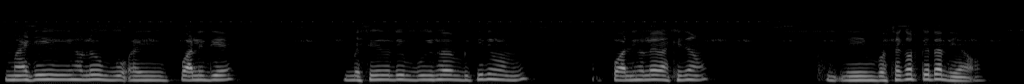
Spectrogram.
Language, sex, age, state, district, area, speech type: Assamese, female, 60+, Assam, Golaghat, rural, spontaneous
